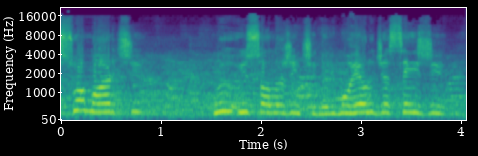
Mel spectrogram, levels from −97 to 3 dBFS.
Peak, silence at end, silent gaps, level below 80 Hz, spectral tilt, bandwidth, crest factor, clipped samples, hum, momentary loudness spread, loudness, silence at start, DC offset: -4 dBFS; 0 s; none; -64 dBFS; -3 dB/octave; 16.5 kHz; 12 dB; under 0.1%; none; 11 LU; -16 LUFS; 0 s; under 0.1%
